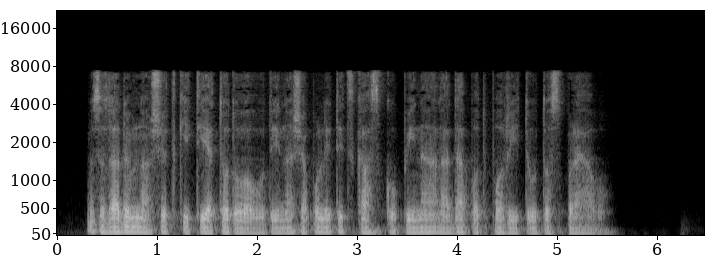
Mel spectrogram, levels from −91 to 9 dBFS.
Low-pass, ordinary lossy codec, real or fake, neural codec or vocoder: 7.2 kHz; MP3, 48 kbps; fake; codec, 16 kHz, 0.4 kbps, LongCat-Audio-Codec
